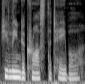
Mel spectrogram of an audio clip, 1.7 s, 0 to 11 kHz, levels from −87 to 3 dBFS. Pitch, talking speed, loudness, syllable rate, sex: 170 Hz, 175 wpm, -17 LUFS, 5.2 syllables/s, female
